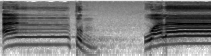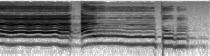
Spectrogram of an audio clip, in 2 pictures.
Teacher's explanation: tidak dibaca an Um tetapi posisi lidah sudah berada pada makhraj huruf ta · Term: ikhfa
